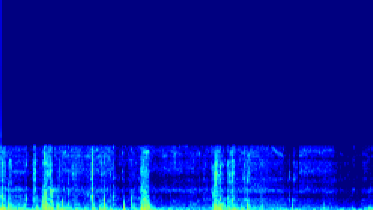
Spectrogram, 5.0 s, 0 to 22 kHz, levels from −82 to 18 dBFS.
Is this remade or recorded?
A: remade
